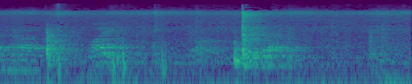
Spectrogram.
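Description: Footsteps going down wooden stairs: a few separate knocks, the loudest about two and a half seconds in, with faint voices in the background.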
